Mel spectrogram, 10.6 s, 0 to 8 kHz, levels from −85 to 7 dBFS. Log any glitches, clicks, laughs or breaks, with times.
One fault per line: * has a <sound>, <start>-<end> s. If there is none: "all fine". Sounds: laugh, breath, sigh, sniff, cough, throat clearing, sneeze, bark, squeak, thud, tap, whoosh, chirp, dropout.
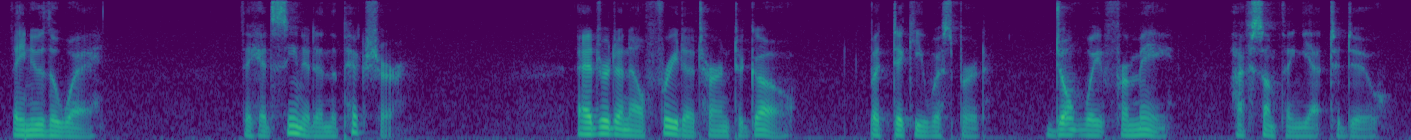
all fine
